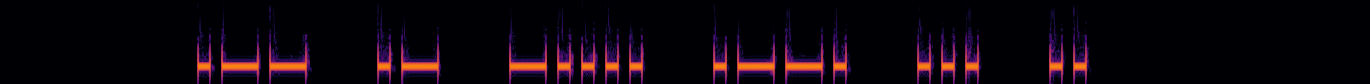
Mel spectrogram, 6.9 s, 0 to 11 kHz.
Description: Morse code, heard as a keyed tone, about 20 wpm, spaced as for 15 wpm, 700 Hz. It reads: WA6PSI
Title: 154 Lesson 25g - Letter p - Call Signs 20wpm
